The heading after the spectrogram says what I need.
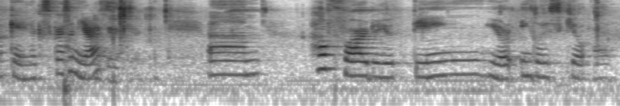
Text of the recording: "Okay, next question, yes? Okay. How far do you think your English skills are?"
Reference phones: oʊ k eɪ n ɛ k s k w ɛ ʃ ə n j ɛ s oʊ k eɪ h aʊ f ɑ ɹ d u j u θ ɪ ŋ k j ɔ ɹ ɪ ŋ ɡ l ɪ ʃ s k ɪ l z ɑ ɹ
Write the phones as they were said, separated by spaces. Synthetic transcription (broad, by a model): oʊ k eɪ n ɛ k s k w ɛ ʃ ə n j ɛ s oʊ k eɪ h aʊ f ɑ ɹ d u j u t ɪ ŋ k j ɔ ɹ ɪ ŋ ɡ l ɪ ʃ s k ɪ l ɑ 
